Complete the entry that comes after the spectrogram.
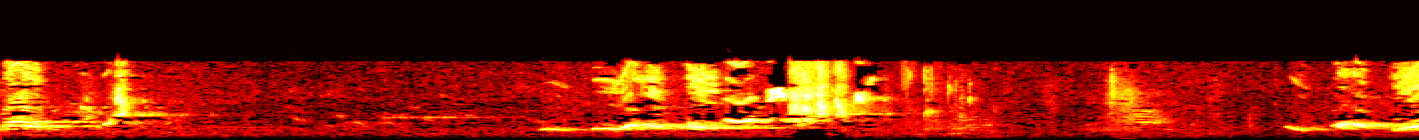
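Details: Singing blackbird from Asia, delivering short bursts of high, twittering and chirpy notes separated by silent gaps of a second or two, with a fuller, rich phrase in the middle.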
